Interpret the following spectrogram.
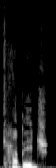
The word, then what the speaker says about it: CABG: In more complex cases or when multiple arteries are involved, doctors may recommend coronary artery bypass grafting or CABG, pronounced cabbage.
